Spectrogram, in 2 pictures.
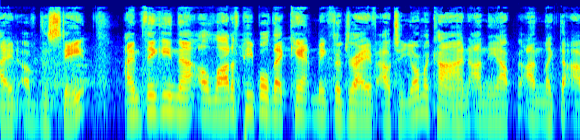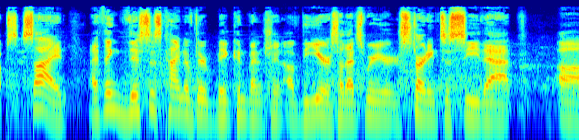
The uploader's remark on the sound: Live at Grand Rapids Comic Con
